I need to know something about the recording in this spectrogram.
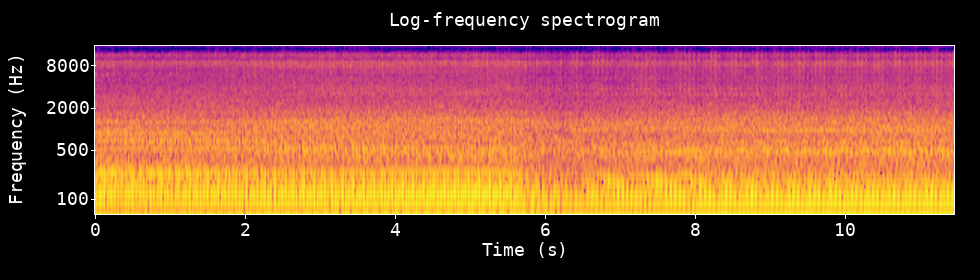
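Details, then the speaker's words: Husqvarna LGT2554 riding mower, Kohler Courage 25 hp, after fixing surging inside the carburetor (jet under the plate): engine holds a steady even beat with no hunting; surging gone, normal steady running. "As you can see, all the surging is gone. It has not run like that before."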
